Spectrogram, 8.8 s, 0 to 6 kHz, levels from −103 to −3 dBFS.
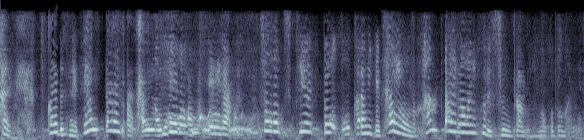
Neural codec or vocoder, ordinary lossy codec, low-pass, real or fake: codec, 16 kHz, 1 kbps, FreqCodec, smaller model; AAC, 32 kbps; 5.4 kHz; fake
